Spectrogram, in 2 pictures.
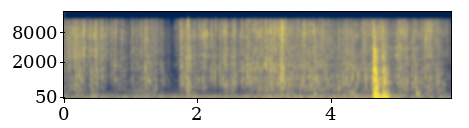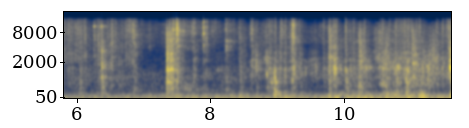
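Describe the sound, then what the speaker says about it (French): Crinkling plastic and rustling packaging from a Polish MRE combat ration as its utensil packet is torn open, with irregular crackles and a few sharper handling knocks close by, no speech. "Je vais ouvrir les ustensiles."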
